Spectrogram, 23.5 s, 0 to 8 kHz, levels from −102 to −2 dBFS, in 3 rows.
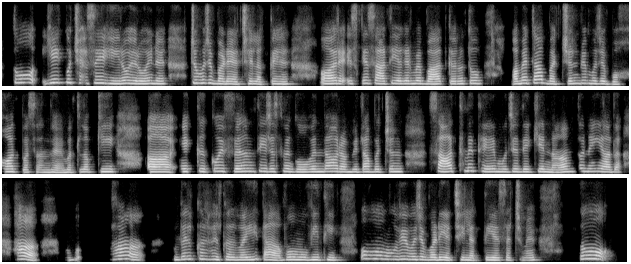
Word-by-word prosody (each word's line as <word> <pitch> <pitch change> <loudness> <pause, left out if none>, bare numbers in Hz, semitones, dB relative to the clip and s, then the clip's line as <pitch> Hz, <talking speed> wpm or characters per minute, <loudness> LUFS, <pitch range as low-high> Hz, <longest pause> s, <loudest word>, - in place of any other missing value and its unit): तो 345 0 -1 0.2
ये 345 +1 +2
कुछ 345 -1 -3
ऐसे 310 +1 -3
हीरो-हीरोइन 265 -2 +2
है 250 -1 +1 0.3
जो 305 - 0
मुझे 310 0 -1
बड़े 240 -3 +3
अच्छे 225 +2 -1
लगते 225 +1 -1
हैं 225 0 +1 0.5
और 255 +1 +6
इसके 255 +3 -2
साथ 255 -2 +2
ही 270 - -1
अगर 260 0 +2
मैं 260 -1 +1
बात 235 +1 +5
करूँ 240 +1 +1
तो 275 0 0 0.5
अमिताभ 290 +5 +3
बच्‍चन 245 +3 -1
भी 285 - -4
मुझे 255 -2 0
बहुत 255 +3 0
पसंद 215 -1 -4
है 200 -1 -1
मतलब 225 +2 -3
कि 255 -1 +1 0.4
अ, 235 -1 +8 0.2
एक 265 0 -3
कोई 285 0 -2
फ़िल्म 275 +2 0
थी 285 -2 -2
जिसमें 265 0 -2
गोविंदा 255 +3 +2
और 275 - +1
अमिताभ 235 +1 +1
बच्चन 255 +2 -2 0.4
साथ 275 +1 +4
में 320 - -3
थे 255 -1 +1
मुझे 250 0 -1
देखिए 245 +1 0
नाम 230 +2 +2
तो 285 +2 -8
नहीं 275 0 -5
याद 230 -2 +2 0.3
हाँ, 290 -8 +5 0.4
ब 225 - -7 0.4
हाँ, 295 -5 +1 0.4
बिल्कुल, 295 +3 -5
बिल्कुल, 255 -3 -1
वही 245 +5 +1
था 240 -2 +4
वो 255 +1 +2
मूवी 240 0 +1
थी 225 -2 -1 0.3
औ 340 - -3
वो 335 -1 -4
मूवी 290 +1 -3
मुझे 275 -1 -1
बड़ी 235 -1 +2
अच्छी 225 +2 -3
लगती 215 +1 -1
है 220 - +4
सच 220 0 -7
में। 215 +1 -5 0.4
तो 325 0 -1
255 Hz, 180 wpm, -23 LUFS, 235-275 Hz, 0.5 s, अ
